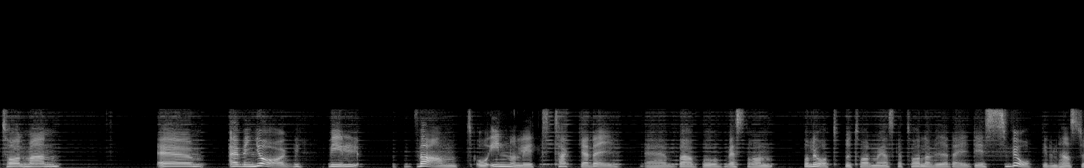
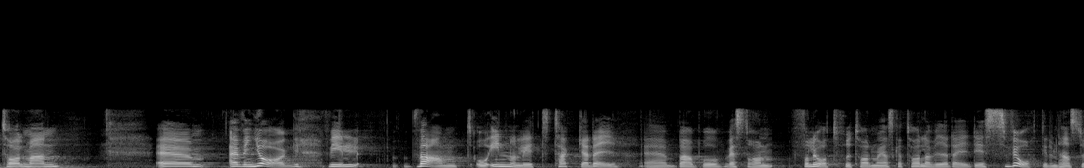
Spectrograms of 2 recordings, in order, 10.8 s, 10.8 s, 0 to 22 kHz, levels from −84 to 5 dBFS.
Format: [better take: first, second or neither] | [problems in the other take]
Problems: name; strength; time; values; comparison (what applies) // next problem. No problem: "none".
second | noise reduction (neural mask model RNNoise)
